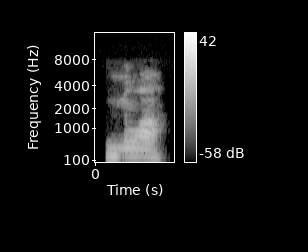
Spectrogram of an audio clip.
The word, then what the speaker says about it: noir: becomes what now if you have to pronounce this word? Noir.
